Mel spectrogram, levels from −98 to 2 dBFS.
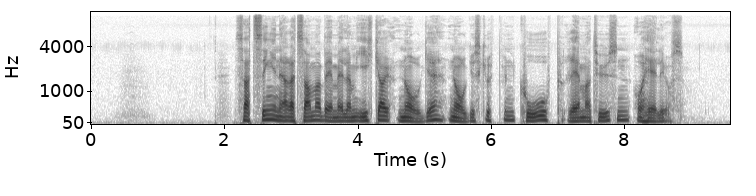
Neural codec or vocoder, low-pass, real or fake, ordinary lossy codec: none; 10.8 kHz; real; none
